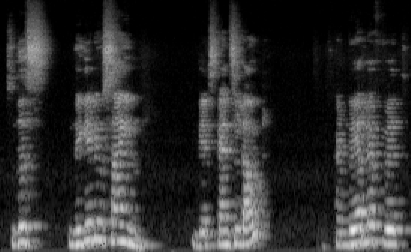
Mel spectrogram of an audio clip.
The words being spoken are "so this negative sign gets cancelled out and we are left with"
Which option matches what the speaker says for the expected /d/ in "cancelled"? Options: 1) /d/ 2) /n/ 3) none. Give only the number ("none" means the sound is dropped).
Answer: 1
